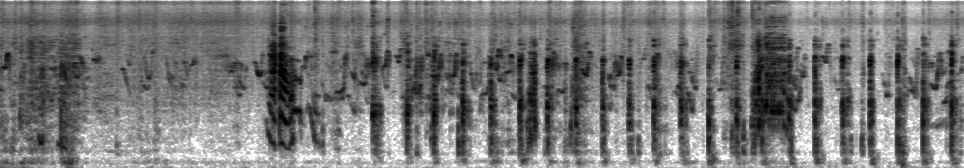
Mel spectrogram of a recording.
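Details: Several grey francolin chicks peep in fast, steady series of short high notes, joined by a louder, harsher chirping burst and a second raspy cluster later on.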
